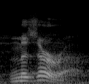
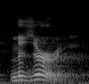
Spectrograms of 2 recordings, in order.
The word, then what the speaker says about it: Missouri: wrote in an essay, there are 3 proper ways to pronounce my home state. If you are born in my state, you pronounce it Missouri. If you are not born in my state, you pronounce it Missouri. But if you are born in my state and have to live your entire life in my state, you pronounce it misery.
